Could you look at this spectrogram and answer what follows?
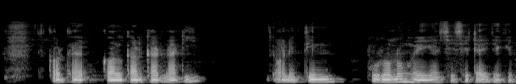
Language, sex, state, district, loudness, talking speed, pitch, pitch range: Bengali, male, West Bengal, Malda, -21 LUFS, 115 wpm, 110 Hz, 105-115 Hz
